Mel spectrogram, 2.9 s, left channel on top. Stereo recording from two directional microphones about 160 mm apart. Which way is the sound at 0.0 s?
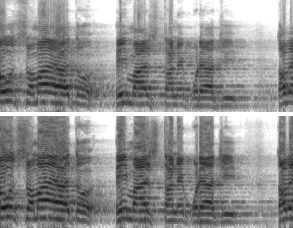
10° right (ahead or behind).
